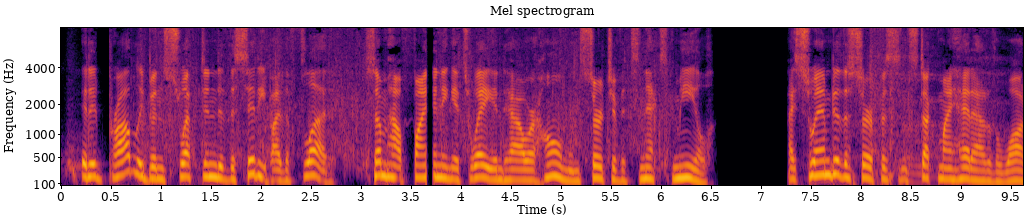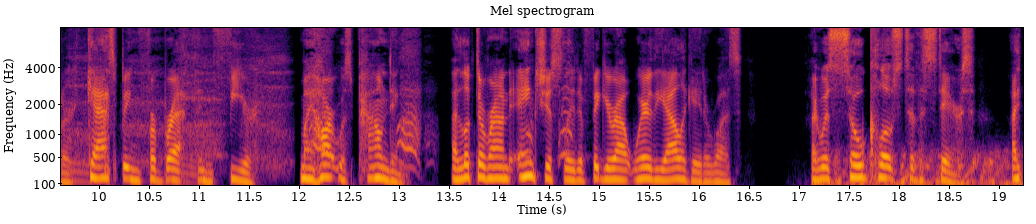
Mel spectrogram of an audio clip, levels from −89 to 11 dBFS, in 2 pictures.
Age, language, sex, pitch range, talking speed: 30-49, English, male, 140-180 Hz, 205 wpm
